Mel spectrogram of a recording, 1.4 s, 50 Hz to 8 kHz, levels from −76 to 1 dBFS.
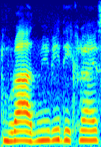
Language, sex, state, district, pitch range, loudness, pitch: Hindi, female, Chhattisgarh, Kabirdham, 185-195 Hz, -16 LUFS, 195 Hz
